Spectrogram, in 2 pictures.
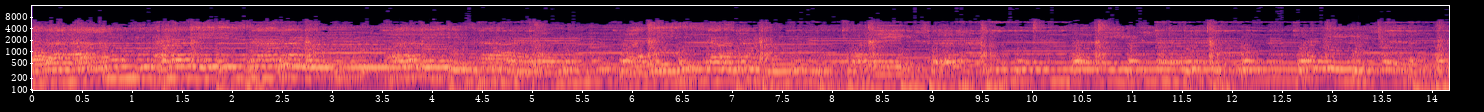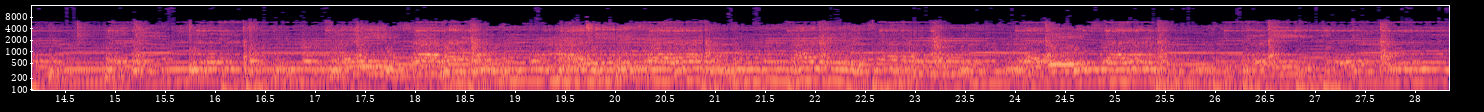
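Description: Hindu devotional sankirtan music: a tabla keeps a steady rhythm under a continuous melody with chanted singing.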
